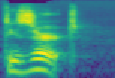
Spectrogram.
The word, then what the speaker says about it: dessert: Desert versus dessert. Similar sounds, but the accent is on the second syllable, dessert.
